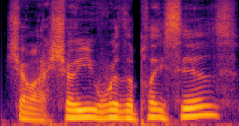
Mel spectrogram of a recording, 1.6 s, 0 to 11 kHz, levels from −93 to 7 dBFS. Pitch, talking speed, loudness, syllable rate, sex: 145 Hz, 300 wpm, -13 LUFS, 6.7 syllables/s, male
